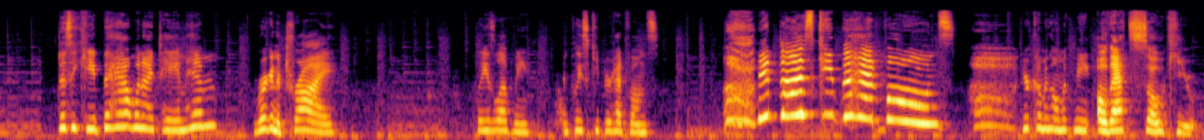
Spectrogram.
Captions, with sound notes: Does he keep the hat when I tame him? We're gonna try Please love me and please keep your headphones *gasp* It does keep the headphones! *gasp* You're coming home with me. Oh, that's so cute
